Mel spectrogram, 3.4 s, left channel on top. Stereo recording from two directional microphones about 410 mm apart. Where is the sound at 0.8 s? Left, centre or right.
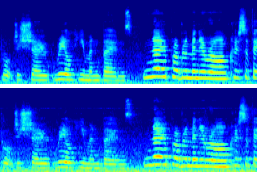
Left.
